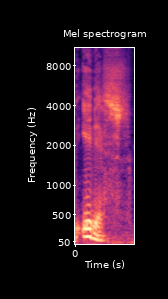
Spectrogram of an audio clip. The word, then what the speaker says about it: Iris: the show called Idis spelled I spelled Iris like the flower but it was Idis for them Iris of the camera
